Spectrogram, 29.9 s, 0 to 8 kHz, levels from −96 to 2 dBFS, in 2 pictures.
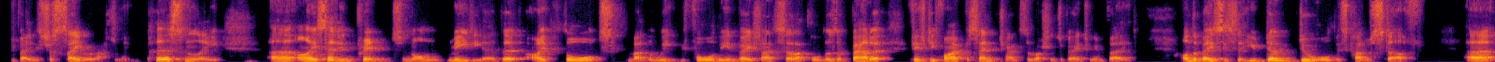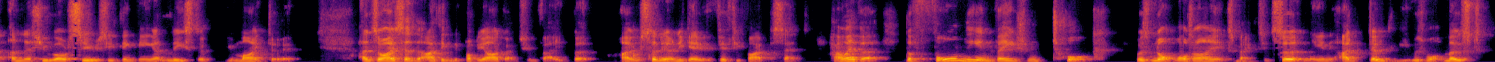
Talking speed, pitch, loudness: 205 wpm, 120 Hz, -24 LUFS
